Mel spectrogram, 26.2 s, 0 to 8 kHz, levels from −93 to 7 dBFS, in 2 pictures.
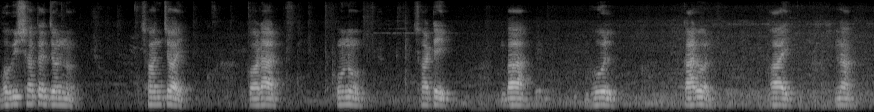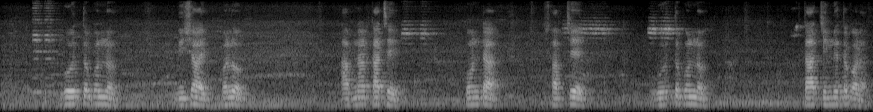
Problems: constant background noise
